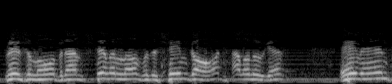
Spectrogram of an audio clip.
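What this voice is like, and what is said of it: Noticeably different accent. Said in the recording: “I might have a little bit different accent”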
